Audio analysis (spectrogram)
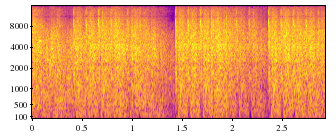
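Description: Gunfire rattles on and off in the Close Combat video game, a dense roar of continuous automatic shooting broken by two short gaps. The volume stays steady and fairly distant, with no talking.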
